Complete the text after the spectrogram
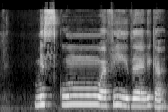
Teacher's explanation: الذال هنا من الحروف اللثوية وبعديها في ألف صغيرة اللي هو مد طبيعي مقدار حركتين.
